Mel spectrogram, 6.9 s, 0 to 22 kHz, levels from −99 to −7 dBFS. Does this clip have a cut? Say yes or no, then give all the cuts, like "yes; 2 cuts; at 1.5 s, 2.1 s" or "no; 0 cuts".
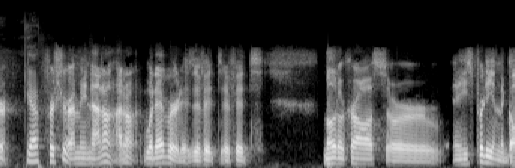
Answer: no; 0 cuts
